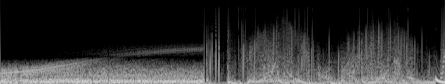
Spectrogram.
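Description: Synthesizer intro: a rumbling low drone with a tone that slides down and back up. About halfway through it cuts abruptly to loud, crackling static noise.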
